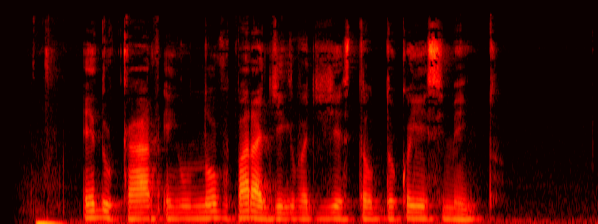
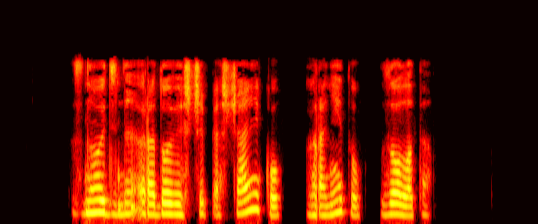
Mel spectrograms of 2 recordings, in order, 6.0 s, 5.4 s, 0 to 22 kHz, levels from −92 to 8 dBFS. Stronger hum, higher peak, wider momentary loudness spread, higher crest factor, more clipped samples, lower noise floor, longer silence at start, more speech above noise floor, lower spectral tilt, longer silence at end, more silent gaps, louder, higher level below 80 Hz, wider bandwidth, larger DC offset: neither; second, -20 dBFS vs -2 dBFS; first, 23 LU vs 12 LU; about the same, 22 dB vs 18 dB; neither; second, -70 dBFS vs under -90 dBFS; second, 0.35 s vs 0.75 s; second, 30 dB vs over 72 dB; about the same, -4.5 dB/octave vs -4.5 dB/octave; second, 0.45 s vs 1.1 s; second, none vs 2.86-3.06 s, 3.67-3.81 s; second, -40 LUFS vs -18 LUFS; second, -66 dBFS vs -58 dBFS; first, 16.5 kHz vs 7.8 kHz; neither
